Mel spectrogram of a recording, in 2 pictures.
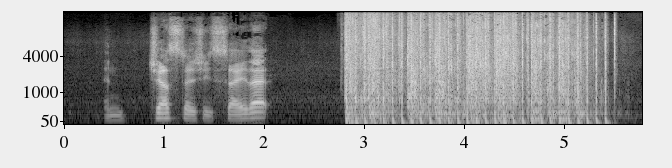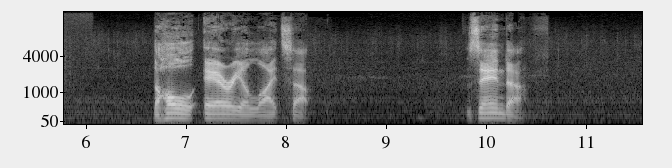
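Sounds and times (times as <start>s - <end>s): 
speech: 0.4s - 2.2s, 6.7s - 8.3s, 9.8s - 10.5s
rapid automatic gunfire: 2.8s - 5.6s.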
